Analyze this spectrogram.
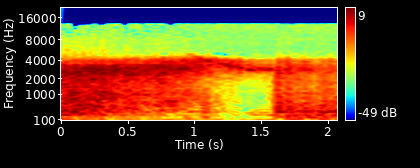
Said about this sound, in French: Les Anglais bombardent Stuttgart. Enfin, c'est leur tour. Ils ne l'ont pas volé.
